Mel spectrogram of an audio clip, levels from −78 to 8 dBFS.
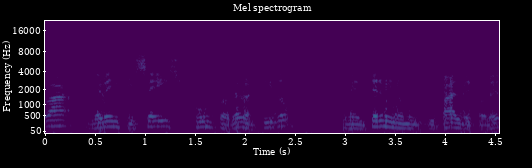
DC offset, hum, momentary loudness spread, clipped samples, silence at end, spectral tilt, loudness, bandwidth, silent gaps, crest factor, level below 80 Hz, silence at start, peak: under 0.1%; none; 7 LU; under 0.1%; 0 s; -3.5 dB/octave; -63 LUFS; 18 kHz; none; 20 dB; -88 dBFS; 0 s; -42 dBFS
